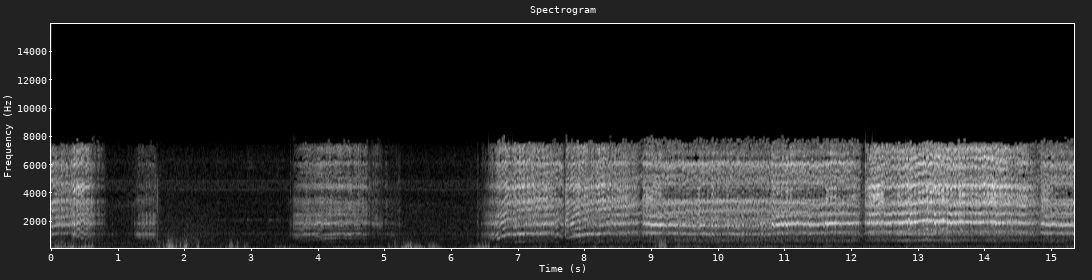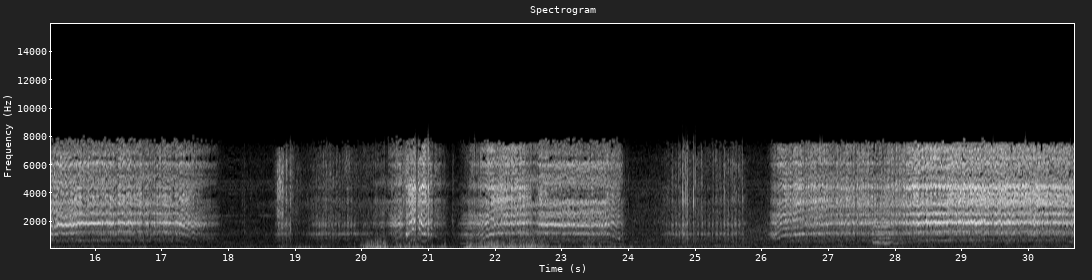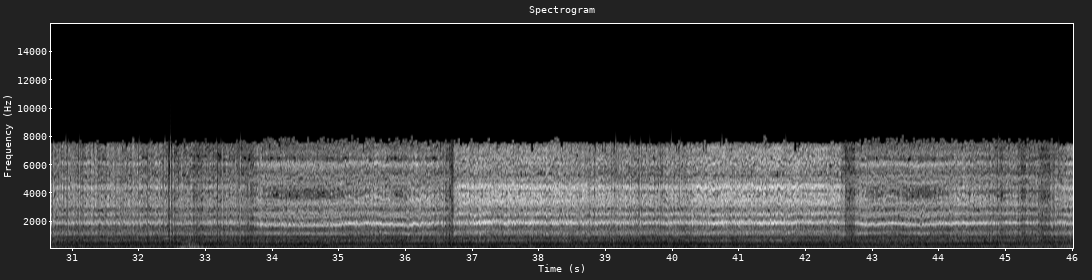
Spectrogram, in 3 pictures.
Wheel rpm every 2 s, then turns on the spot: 50, 10, 40, 90, 160, 160, 160, 160, 100, 10, 60, 140, 30, 130, 160, 170, 170, 160, 160, 170, 160, 170, 170.
18-20 24-26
